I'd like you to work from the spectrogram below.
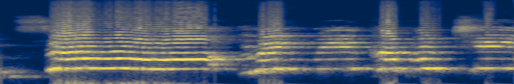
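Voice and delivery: fast, shrill-pitched British mum yelling for tea; British mum shout. Retold or imitated. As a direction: bellow like a demanding British mother. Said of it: "thick accent".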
